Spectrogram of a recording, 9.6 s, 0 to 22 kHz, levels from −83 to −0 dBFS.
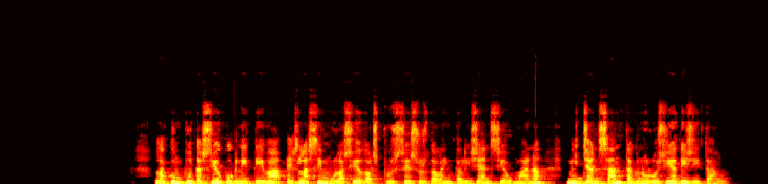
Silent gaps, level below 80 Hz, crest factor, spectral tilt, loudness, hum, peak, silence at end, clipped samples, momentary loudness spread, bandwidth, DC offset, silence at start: none; -62 dBFS; 16 dB; -4.5 dB/octave; -17 LUFS; none; -2 dBFS; 0.5 s; under 0.1%; 8 LU; 10 kHz; under 0.1%; 1.95 s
